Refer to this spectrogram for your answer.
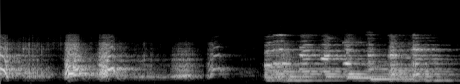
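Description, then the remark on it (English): A big dog, Bumpy, barks loudly as it is sent to chase a survey man, a quick run of deep, rough barks, then a brief pause before a longer burst of continuous barking and snarling. “I raise dogs. Big ones to chase nosy survey men. Go get him, Bumpy!”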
